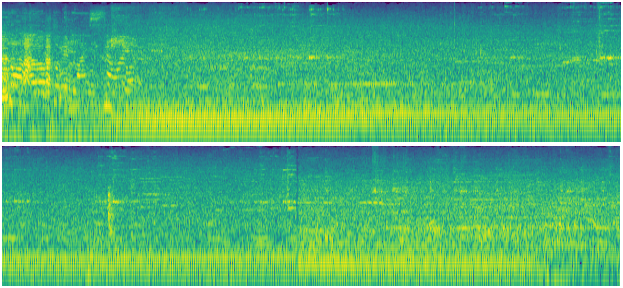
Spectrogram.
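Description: Narrowboat's diesel engine running steadily at low revs, a low even hum that starts about a second in, with people's voices around it.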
